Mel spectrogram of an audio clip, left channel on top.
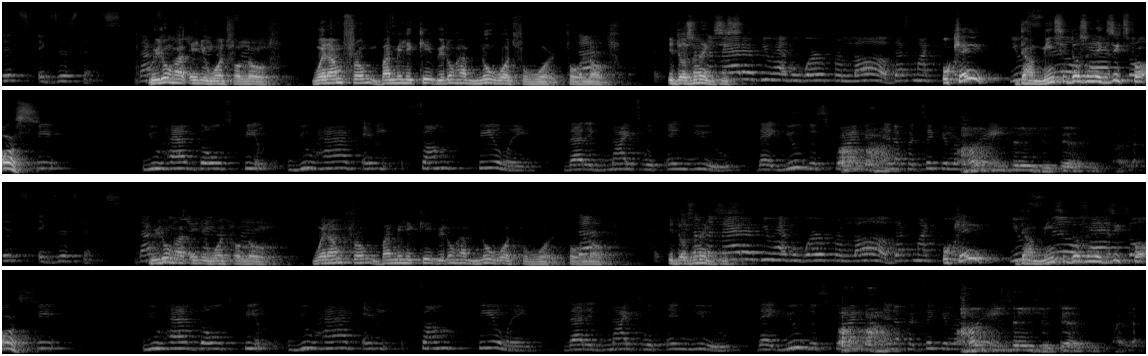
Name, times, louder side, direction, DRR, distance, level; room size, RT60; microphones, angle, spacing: voice 1, 0.0-2.8 5.7-6.0 6.8-9.7 10.1-12.0 12.8-15.3 15.6-16.8 17.1-21.5, left 1 dB, 10° left, 0.5 m, -41 dB
voice 2, 1.5-2.7 3.1-6.0 6.7-7.1 9.4-9.8 10.2-11.6, left 6 dB, 70° left, 0.3 m, -27 dB
voice 3, 19.8-20.3 21.0-22.8, right 1 dB, 75° right, 2.2 m, -38 dB
7.9 x 6.3 x 4.5 m
head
